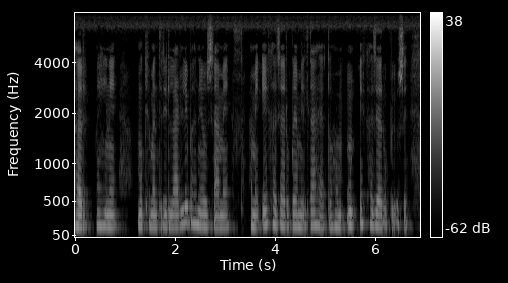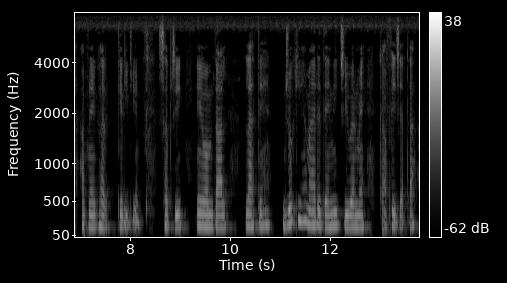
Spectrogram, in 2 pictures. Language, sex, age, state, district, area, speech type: Hindi, male, 30-45, Uttar Pradesh, Sonbhadra, rural, spontaneous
